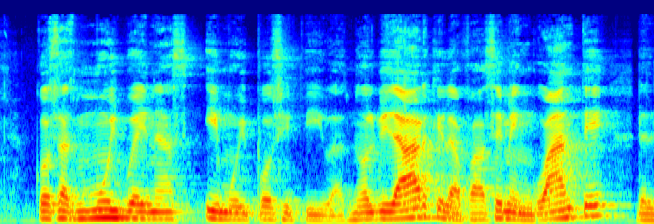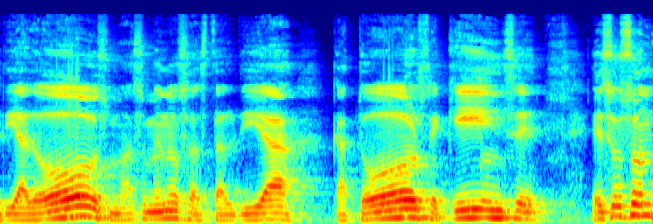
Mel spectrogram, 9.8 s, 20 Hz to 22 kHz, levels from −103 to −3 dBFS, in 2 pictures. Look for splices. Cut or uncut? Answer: cut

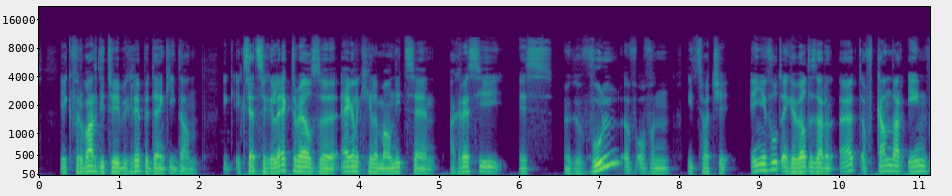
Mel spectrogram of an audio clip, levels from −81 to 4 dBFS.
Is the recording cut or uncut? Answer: cut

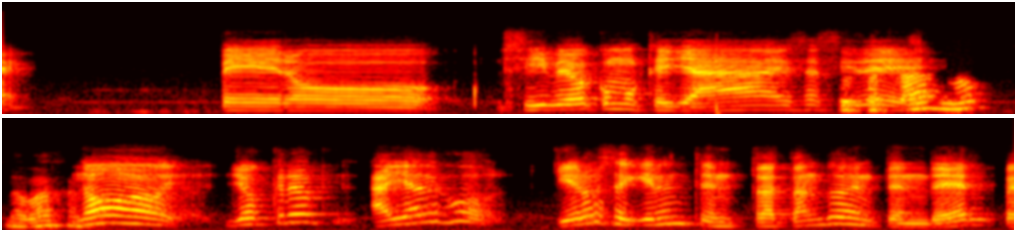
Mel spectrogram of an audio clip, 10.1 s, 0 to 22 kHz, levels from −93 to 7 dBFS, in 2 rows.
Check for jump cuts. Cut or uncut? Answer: cut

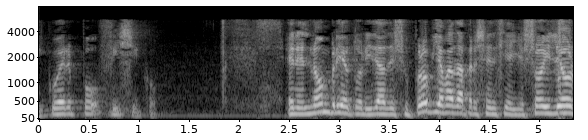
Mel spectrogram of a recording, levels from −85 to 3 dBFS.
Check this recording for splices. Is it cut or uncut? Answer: uncut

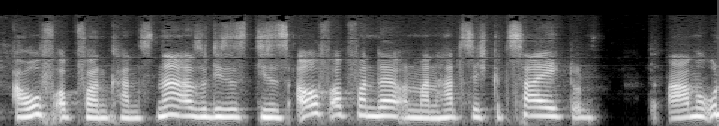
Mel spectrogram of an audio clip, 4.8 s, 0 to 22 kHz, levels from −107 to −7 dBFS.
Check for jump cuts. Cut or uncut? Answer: uncut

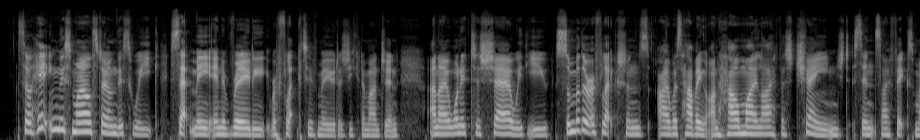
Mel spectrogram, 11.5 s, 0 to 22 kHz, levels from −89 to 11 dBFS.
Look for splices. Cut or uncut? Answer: cut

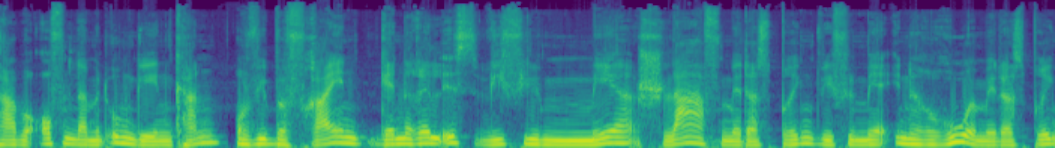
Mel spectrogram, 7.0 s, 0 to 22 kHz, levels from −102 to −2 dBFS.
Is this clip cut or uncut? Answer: cut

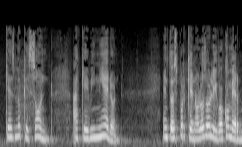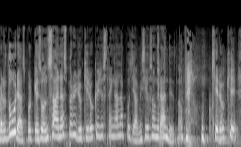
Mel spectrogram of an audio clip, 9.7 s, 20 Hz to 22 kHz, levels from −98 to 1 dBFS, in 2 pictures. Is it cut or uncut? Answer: uncut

